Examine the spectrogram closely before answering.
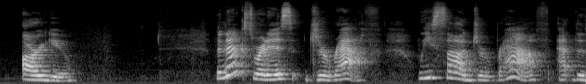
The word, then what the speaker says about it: giraffe: earth why did the g say j g may soften to j before an e i or y and there it is so it's saying ger and then why do we have a silent e in giraffe this is an unseen reason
